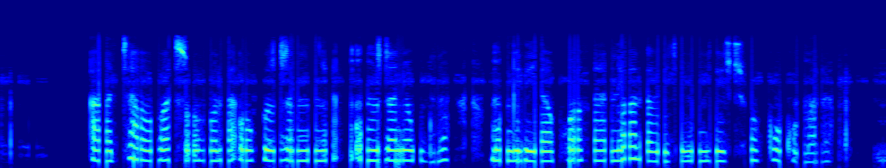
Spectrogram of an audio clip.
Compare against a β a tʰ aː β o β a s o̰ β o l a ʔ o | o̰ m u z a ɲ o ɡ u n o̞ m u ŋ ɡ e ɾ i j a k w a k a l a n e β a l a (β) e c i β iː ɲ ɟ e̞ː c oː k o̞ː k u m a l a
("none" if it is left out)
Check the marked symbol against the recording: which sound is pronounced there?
β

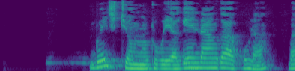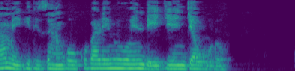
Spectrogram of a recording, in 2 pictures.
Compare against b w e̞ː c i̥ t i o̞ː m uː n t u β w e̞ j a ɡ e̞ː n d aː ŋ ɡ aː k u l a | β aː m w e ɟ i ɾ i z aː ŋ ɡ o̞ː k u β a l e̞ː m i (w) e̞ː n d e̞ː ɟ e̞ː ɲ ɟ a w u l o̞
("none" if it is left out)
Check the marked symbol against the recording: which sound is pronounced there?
w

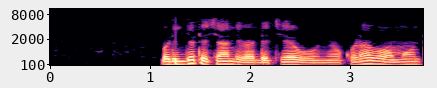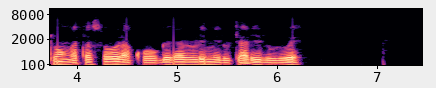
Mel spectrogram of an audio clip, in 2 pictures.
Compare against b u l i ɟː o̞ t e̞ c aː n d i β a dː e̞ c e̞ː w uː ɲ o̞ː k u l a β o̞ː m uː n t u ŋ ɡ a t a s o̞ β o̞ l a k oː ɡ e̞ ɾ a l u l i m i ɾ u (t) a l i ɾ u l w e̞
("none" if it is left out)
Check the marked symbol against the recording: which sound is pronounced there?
t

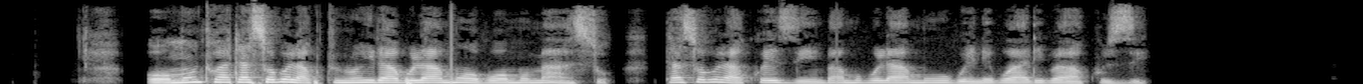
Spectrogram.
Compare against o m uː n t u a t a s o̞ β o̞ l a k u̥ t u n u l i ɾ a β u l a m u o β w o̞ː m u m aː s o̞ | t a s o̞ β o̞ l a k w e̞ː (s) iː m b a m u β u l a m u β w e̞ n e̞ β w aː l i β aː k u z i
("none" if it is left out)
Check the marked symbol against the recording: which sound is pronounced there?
z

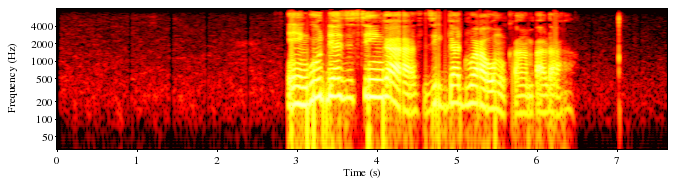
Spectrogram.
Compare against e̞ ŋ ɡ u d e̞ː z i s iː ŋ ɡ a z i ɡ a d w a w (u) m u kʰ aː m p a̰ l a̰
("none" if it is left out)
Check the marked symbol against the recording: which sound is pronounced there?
o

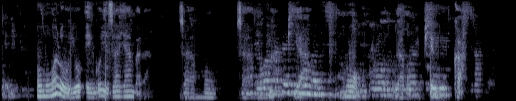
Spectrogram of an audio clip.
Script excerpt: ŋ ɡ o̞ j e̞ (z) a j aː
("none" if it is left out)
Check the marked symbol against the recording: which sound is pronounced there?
z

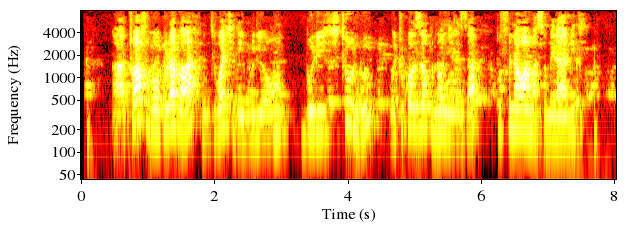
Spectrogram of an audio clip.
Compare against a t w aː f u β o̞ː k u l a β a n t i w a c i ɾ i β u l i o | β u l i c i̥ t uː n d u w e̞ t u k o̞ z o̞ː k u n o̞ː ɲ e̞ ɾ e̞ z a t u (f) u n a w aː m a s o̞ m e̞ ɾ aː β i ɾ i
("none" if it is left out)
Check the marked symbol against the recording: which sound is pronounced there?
f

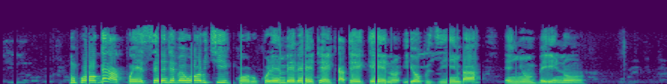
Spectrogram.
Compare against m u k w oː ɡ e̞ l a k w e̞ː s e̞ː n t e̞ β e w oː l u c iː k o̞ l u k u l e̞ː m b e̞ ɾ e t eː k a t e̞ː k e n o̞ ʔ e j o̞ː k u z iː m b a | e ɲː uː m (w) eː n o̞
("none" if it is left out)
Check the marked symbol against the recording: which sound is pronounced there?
b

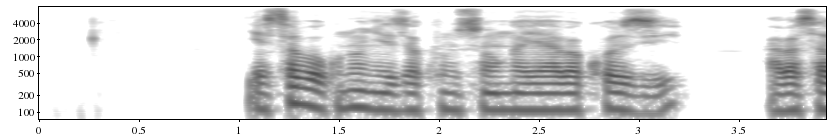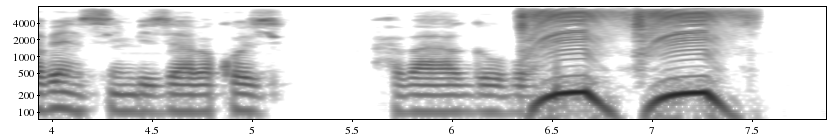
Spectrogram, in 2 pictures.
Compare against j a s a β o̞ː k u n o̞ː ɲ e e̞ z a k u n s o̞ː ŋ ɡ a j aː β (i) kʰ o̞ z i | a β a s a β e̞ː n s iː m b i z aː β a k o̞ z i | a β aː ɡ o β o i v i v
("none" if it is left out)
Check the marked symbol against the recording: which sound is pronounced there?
a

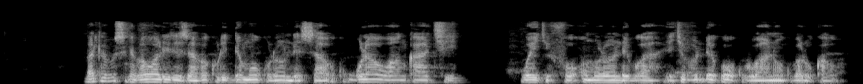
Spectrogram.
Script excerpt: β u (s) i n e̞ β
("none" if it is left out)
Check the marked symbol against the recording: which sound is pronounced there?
s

